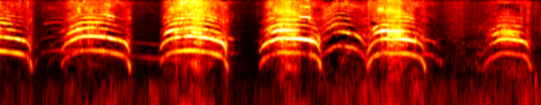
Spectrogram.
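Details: Kittens mewing in a steady string of high, arched cries about one per second, some overlapping as two voices call together, with faint background rustle.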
